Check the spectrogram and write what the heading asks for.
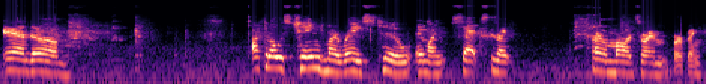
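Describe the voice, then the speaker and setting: A woman casually talking through a game on a live stream, rambling and halting, with frequent restarts. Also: medium pitch, fairly even intonation. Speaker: gaming streamer. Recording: dull lo-fi stream audio with faint noise.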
